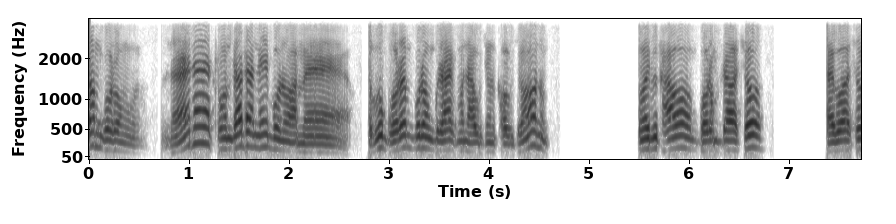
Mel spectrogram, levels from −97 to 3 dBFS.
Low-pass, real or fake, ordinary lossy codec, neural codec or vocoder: 3.6 kHz; fake; Opus, 64 kbps; vocoder, 22.05 kHz, 80 mel bands, Vocos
